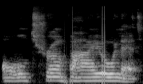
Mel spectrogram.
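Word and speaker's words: Ultra Violet: Dufresne, better known as Ultraviolet. That's how she said her name. She specified she wanted every syllable pronounced, so it's ultraviolet.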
